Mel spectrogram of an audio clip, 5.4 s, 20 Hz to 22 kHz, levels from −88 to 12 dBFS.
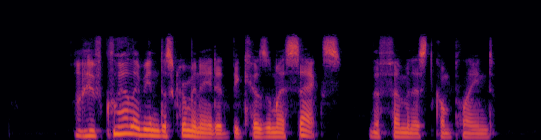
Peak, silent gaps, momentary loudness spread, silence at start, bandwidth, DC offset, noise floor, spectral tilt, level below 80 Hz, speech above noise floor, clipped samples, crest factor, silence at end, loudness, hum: -12 dBFS; none; 11 LU; 0.75 s; 8 kHz; under 0.1%; -85 dBFS; -5 dB/octave; -64 dBFS; 59 dB; under 0.1%; 16 dB; 0.5 s; -27 LUFS; none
